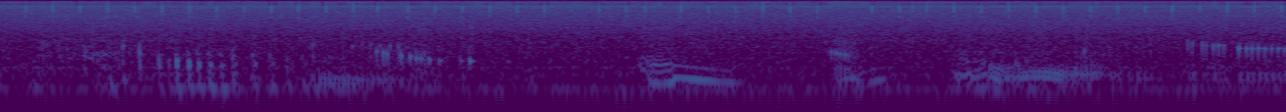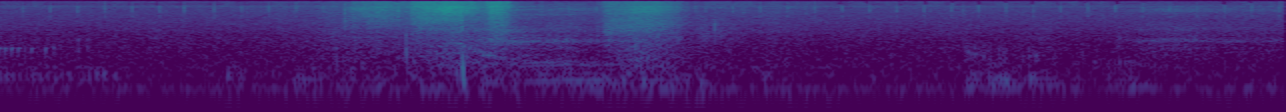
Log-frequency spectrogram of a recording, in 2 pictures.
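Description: Low gurgles, creaks and rumbling squeaks from the belly with steady room hum; ordinary stomach growling, a normal bowel sound.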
